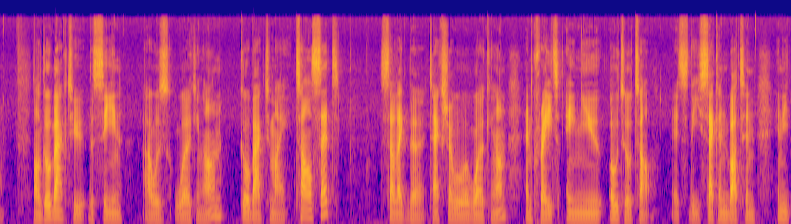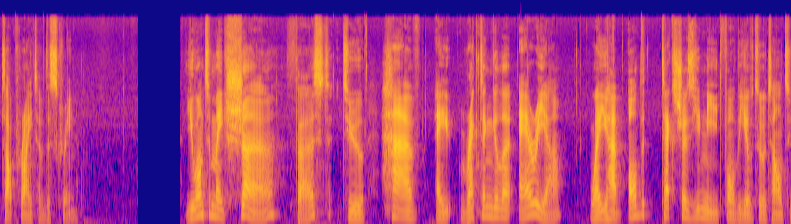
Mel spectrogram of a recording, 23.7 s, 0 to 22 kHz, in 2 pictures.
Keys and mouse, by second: 0.7 click, 1.2 click, 2.2 click, 4.3 click, 5.6 click, 9.0 click, 14.6 click.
